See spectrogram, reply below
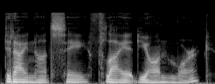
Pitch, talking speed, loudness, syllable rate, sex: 105 Hz, 225 wpm, -18 LUFS, 3.9 syllables/s, male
